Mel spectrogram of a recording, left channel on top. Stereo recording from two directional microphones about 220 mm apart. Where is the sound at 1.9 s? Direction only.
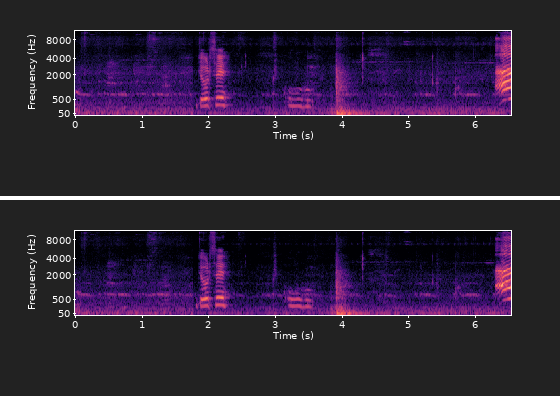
45° right (ahead or behind).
